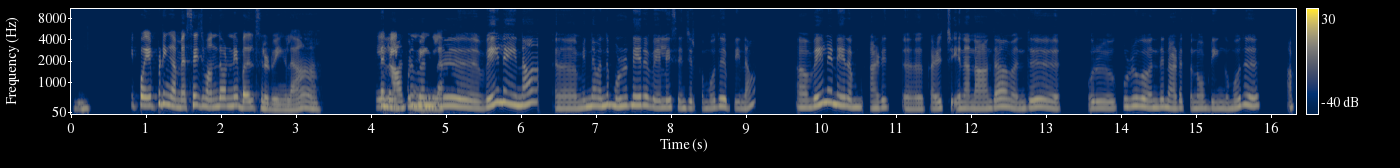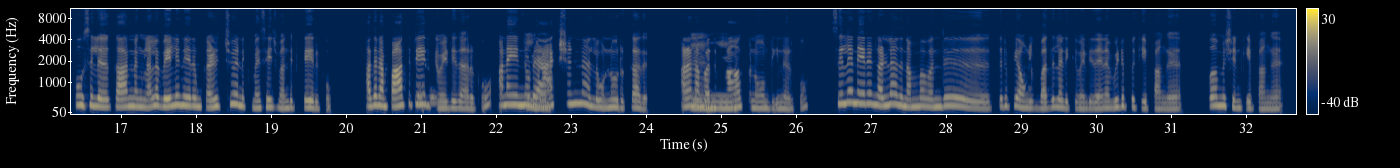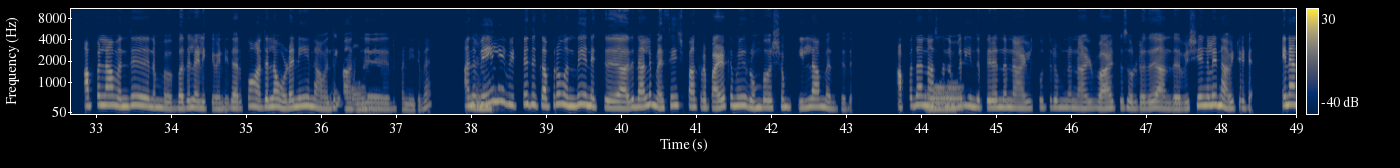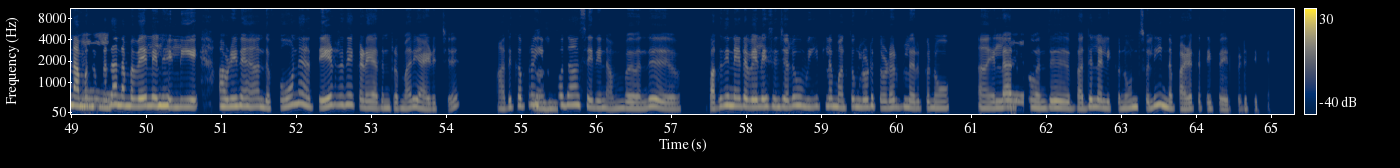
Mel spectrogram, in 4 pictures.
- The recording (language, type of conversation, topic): Tamil, podcast, நீங்கள் செய்தி வந்தவுடன் உடனே பதிலளிப்பீர்களா?
- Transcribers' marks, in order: other background noise; in English: "ஆக்க்ஷன்"; laughing while speaking: "இப்ப நம்ப வேலையில இல்லையே"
